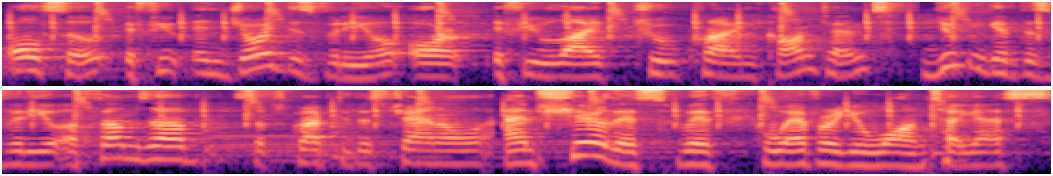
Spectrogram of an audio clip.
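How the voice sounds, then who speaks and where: Someone speaks with a non-native accent and hardly any pauses. Music plays in the background. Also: moderate pace. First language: not English. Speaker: true crime narrator. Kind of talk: scripted narration; casual outro.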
